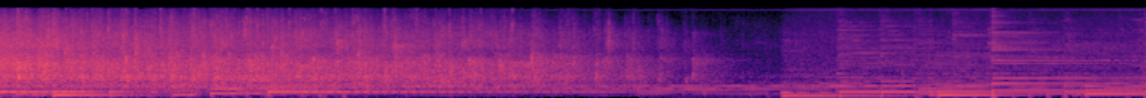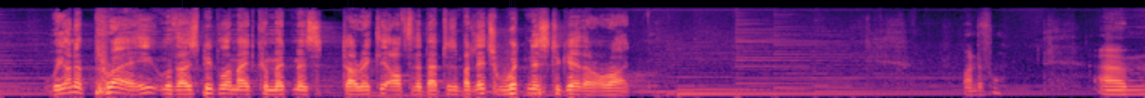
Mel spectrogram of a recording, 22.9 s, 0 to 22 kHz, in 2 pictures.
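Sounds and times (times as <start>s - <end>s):
audience clapping for baptism candidates: 0.0s - 7.4s
low sustained musical tones: 0.1s - 21.8s
speech: 12.0s - 17.9s, 21.2s - 21.6s, 22.5s - 22.9s.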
